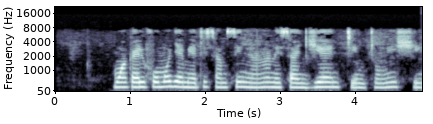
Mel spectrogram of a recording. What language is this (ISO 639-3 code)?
swa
